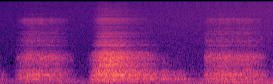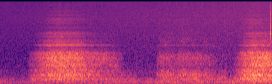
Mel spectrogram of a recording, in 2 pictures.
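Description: Slow, audible breaths in yoga child's pose, hips back by the heels and forehead on the mat, in about five long, even inhale-exhale cycles, close and soft with quiet pauses between.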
